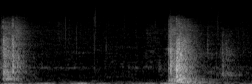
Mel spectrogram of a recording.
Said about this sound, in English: And don't slam the door as you go out.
